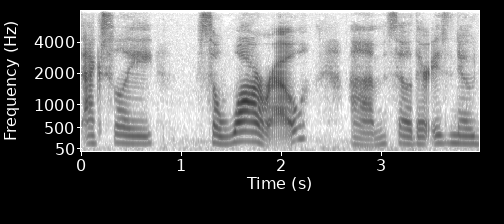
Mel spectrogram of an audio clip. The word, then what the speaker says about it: Saguaro: large cactuses it's actually Sara um so there is no G or the g is silent um in the name so it's not Saguaro but Saro we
